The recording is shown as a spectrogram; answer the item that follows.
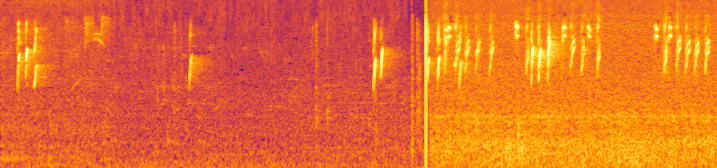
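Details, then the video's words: Wild European goldfinch recorded in the wild, a strong twittering song used to stimulate goldfinches to sing: scattered faint high chirps for five seconds, then an abrupt break into louder, rapid tinkling twitters with sharp high notes. "أقوى بتبتة حسون"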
